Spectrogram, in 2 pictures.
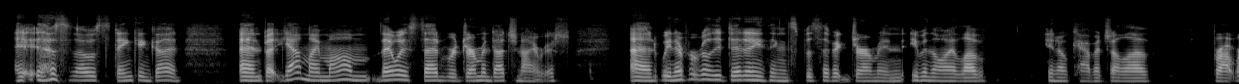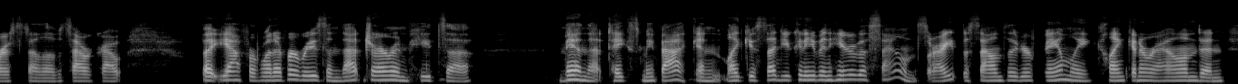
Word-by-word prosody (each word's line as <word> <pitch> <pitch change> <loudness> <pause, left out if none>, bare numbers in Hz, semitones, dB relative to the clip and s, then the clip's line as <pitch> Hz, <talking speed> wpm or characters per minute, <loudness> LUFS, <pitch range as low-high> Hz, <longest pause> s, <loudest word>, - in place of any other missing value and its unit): It - - +3
is 250 - 0
so 195 0 -3
stinking 185 0 -1
good. 185 -1 -1 0.6
And 185 -1 +7
but, 195 - +5
yeah, 225 +6 +4
my 195 -7 +1
mom 190 +1 -3
they 200 -1 +6
always 215 -1 +2
said 185 -1 +1
we're 170 -1 +1
German, 175 +2 +2
Dutch, 175 0 -1
and - - -6
Irish, - - -7 0.6
and 170 -1 +6
we 190 - +2
never 210 +5 -1
really 220 -1 +1
did 200 0 -1
anything 185 -5 +2
specific 175 +2 -4
German 160 -1 -1
even 190 -1 -3
though 175 - -4
I 165 0 0
love, 160 +1 0 0.6
you 170 - -3
know, 160 -1 -5
cabbage. 155 -1 -6
I - - 0
love 150 0 -2 0.6
bratwurst. 150 -1 0
I 155 - -3
love 150 0 -8
sauerkraut. 155 -1 -2 0.8
But, - - +5
yeah, 205 0 +5
for 185 -1 -5
whatever 190 +5 +1
reason, 195 -5 -1
that 200 +3 +1
German 205 -4 +2
pizza, 165 -4 -6 0.9
man, 215 -1 +5
that - - -4
takes 180 0 -1
me 175 +1 -5
back. 180 +1 +3
And 165 -1 -1
like 180 -1 0
you 190 - +2
said, 205 +2 0
you 195 - +1
can 215 +2 -3
even 205 0 +1
hear 215 +2 0
the 215 -1 -3
sounds, 320 +9 -8
right? - - +4
The - - -6
sounds 180 +1 -1
of 190 -1 -4
your 185 0 -1
family 185 -4 0
clanking 180 +1 +2
around 180 0 -1
and 160 -1 -1
185 Hz, 170 wpm, -26 LUFS, 170-200 Hz, 0.9 s, And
